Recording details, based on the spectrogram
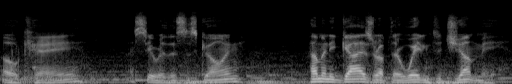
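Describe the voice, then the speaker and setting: A man playing a calm, wry detective who is patient with teenagers, in a laid-back video game cutscene style. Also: sits low, normal speed. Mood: wry, skeptical. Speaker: private detective advising a school club. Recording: music behind the voice.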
